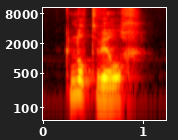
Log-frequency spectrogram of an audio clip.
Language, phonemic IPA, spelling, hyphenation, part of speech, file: Dutch, /ˈknɔt.ʋɪlx/, knotwilg, knot‧wilg, noun, Nl-knotwilg.ogg
- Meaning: a pollarded willow, knotted willow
